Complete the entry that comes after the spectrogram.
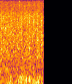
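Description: Rain falls steadily in a short burst, a dense hiss of drops that cuts off abruptly into silence.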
